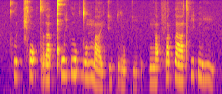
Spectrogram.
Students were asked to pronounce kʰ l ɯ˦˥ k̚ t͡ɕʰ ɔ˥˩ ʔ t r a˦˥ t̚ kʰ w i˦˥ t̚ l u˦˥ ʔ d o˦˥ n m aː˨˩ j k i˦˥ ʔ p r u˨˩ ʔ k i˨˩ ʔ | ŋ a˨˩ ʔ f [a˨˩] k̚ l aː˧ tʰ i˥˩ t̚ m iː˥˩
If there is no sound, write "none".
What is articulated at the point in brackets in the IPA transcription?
a˦˥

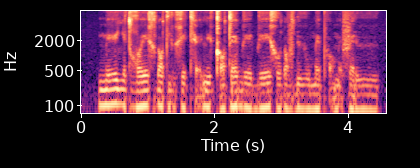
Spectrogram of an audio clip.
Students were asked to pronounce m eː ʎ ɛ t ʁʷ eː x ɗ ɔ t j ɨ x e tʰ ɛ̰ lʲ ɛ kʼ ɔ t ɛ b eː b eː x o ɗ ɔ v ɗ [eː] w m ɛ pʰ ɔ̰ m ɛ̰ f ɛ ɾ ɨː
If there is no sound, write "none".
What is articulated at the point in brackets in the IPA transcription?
ɨː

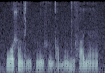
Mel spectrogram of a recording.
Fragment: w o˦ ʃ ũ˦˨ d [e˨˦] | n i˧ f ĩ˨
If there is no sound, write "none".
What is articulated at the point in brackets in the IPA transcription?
i˨˦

